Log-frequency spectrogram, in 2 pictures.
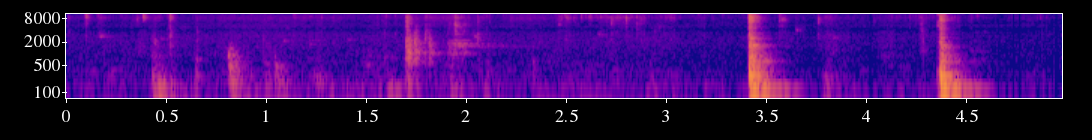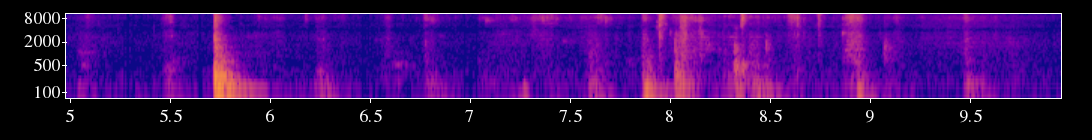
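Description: Irregular light taps and knocks, with three louder short hollow thumps about three and a half, four and a half and six seconds in.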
